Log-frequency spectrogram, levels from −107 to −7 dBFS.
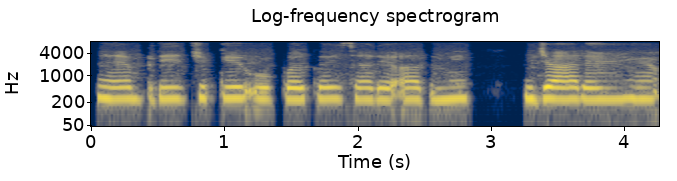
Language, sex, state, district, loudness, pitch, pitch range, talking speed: Hindi, female, Chhattisgarh, Bastar, -20 LUFS, 245 Hz, 240-250 Hz, 155 wpm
